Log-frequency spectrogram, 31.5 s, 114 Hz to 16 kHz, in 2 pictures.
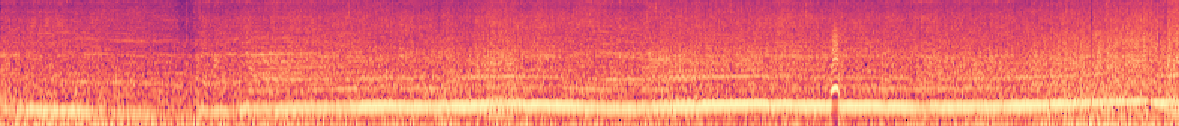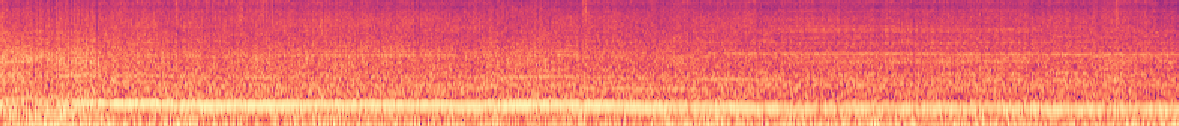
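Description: Kawasaki Ninja 400 parallel-twin engine pulling steadily at highway speed, loud over heavy wind noise on the microphone. Its note climbs slowly and dips briefly twice, a couple of seconds in and again around the middle, as the throttle eases or a gear changes, then settles steady.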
